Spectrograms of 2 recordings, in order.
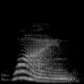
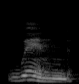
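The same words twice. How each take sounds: First: The vowel is a long 'eye' sound. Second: The vowel is a short 'ih' sound. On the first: It means to turn or coil something. "Please wind up the string" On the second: It means moving air. "a warm wind that blew through the trees"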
